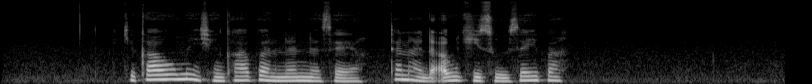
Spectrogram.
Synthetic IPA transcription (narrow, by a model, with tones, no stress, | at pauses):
kʲi˨kaː˦woː˦mɪ˦˨nʃɪ˨ŋkʰaː˦ɸɐ˦˨rnɐ˦nːa˨sɐ˦jaː˦ | tɐ˦naː˨da̰˨ʔa˦wkʲiː˨soː˨sa˦jɸa˦ʔ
